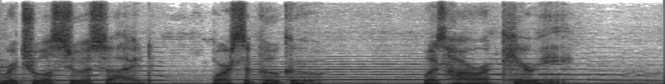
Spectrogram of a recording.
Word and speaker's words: harakiri: suicide or seppuku was harakiri was often mispronounced as Harry Cary it means to impale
